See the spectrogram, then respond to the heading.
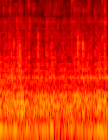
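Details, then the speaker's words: Well pump in garage kicking on with pressure tank at half pressure after household water use: low steady hum under rushing water, even drone, no knocking or squeal; normal well pump running. "I need to see see I was at half pressure in the tank probably from water I used in the cabin to do my uh breakfast dishes before I came out here that's why it came on so quickl"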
